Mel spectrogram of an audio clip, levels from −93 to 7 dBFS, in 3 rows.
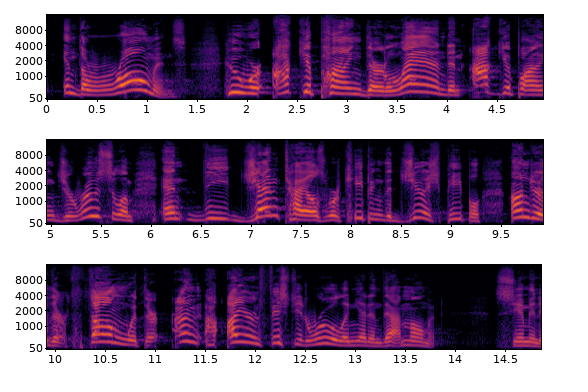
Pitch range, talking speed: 140-200 Hz, 135 wpm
